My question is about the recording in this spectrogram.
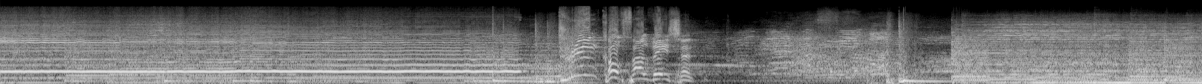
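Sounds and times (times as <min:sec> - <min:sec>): band bass notes: 0:00.0 - 0:06.4, 0:09.0 - 0:12.0.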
